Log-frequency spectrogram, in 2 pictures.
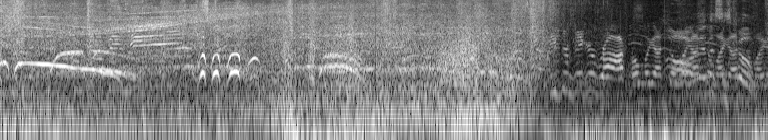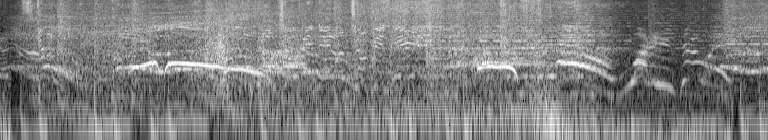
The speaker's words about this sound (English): If these guys get scared, what should they do? Scream.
